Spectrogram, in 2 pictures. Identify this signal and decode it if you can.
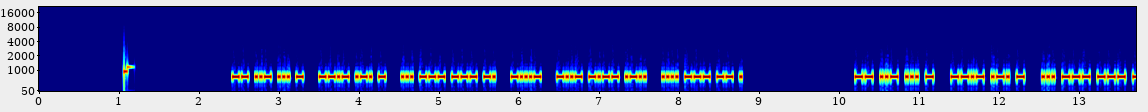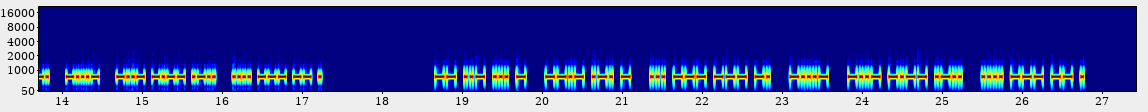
Morse code, heard as a keyed tone, about 38 wpm, 700 Hz. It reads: MUST QRT SOON <BT> XYL HOME MUST QRT SOON <BT> XYL HOME MUST QRT SOON <BT> XYL HOME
